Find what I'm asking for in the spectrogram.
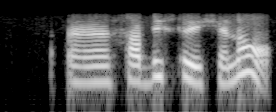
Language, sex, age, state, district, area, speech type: Assamese, female, 18-30, Assam, Charaideo, urban, conversation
